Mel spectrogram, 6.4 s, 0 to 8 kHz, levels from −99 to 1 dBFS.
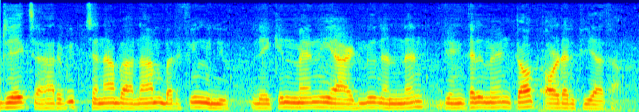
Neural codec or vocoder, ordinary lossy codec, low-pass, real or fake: codec, 16 kHz, 1.1 kbps, Voila-Tokenizer; none; 7.2 kHz; fake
